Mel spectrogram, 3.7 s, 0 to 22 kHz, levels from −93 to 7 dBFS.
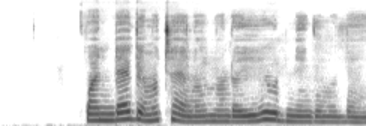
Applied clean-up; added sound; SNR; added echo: neural mask model Resemble Enhance denoiser.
